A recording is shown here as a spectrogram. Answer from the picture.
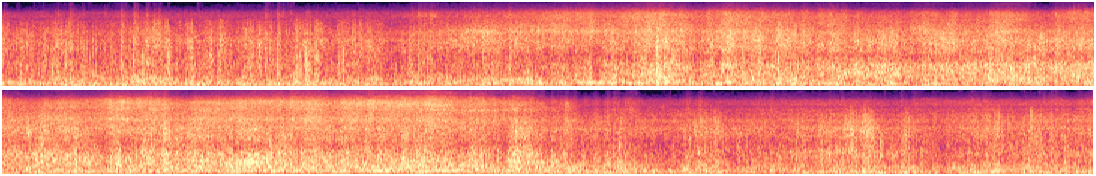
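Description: Argo Parahyangan passenger train running at speed: a steady rumble of steel wheels on the rails with a clatter of clicks as they pass over rail joints, and wind buffeting the microphone.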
